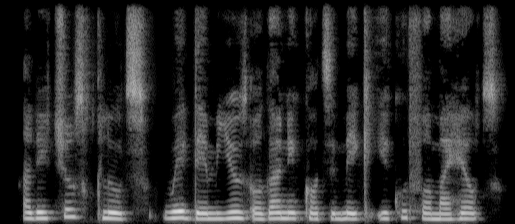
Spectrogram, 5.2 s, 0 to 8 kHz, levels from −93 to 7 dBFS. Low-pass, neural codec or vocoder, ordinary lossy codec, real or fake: none; codec, 16 kHz, 1 kbps, X-Codec, WavLM features, trained on Multilingual LibriSpeech; none; fake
